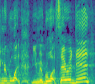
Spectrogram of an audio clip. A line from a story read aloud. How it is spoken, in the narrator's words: She laughed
